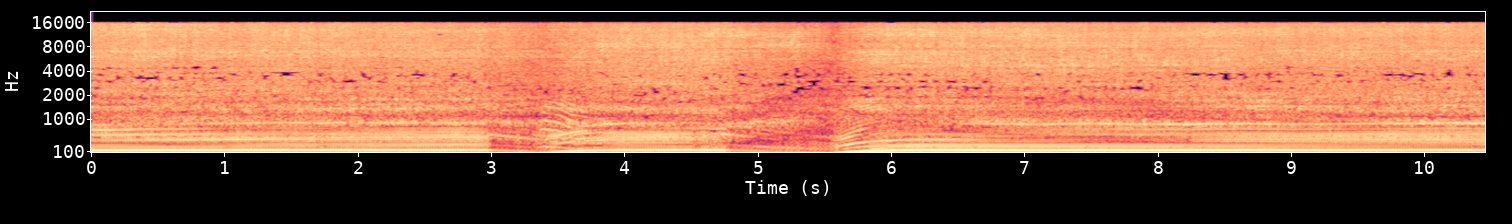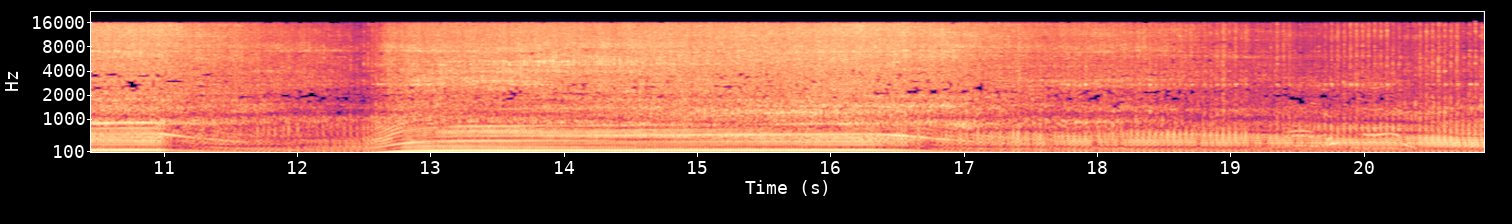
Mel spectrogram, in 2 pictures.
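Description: Petrol hedge trimmer's small engine running at high revs while cutting a shrub, the throttle let off to idle and opened up again three times, then left idling for the last few seconds.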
